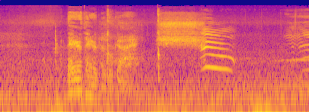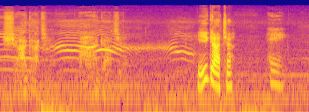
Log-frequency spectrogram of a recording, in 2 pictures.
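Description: A baby cries and whimpers.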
